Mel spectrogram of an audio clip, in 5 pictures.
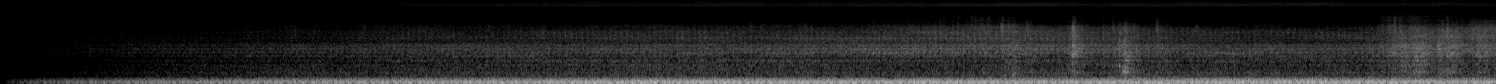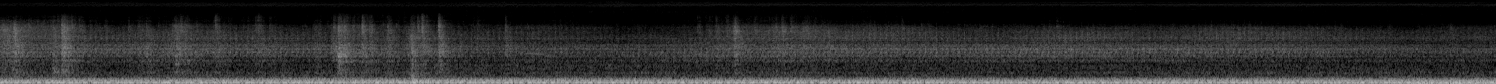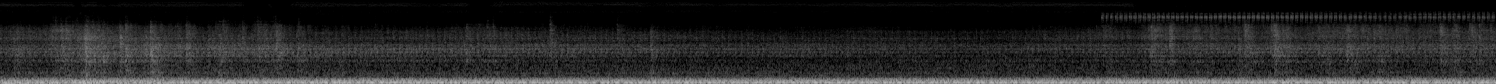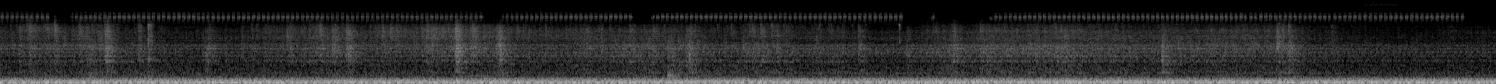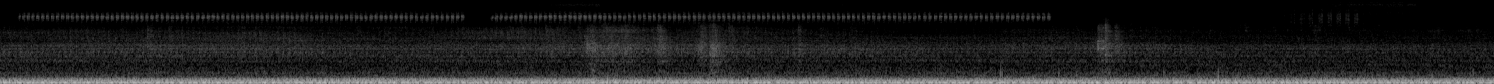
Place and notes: Utena, tractor and grasshopper
tractor chopping fallen brushes and grasshopper singing in the grass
